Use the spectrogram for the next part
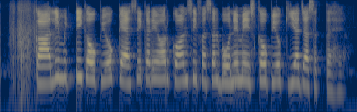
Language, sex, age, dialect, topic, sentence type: Hindi, female, 25-30, Awadhi Bundeli, agriculture, question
